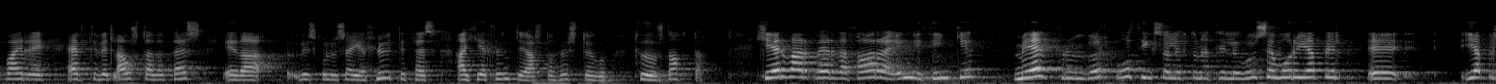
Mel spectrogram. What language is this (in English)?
Icelandic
